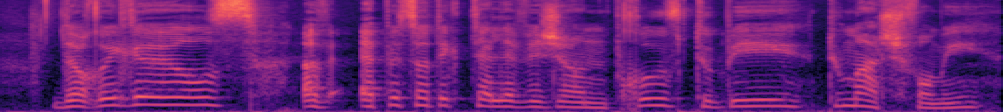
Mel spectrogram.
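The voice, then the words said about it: Put-on French Canadian accent. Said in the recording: “my French Canadian impression ... That was pretty good French Canadian ... just Canadian enough”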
